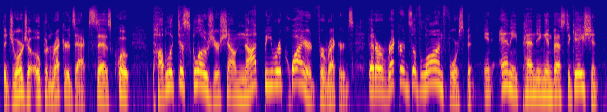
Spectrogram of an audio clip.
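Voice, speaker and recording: A man's voice: on the high side, very animated, normal speed, hardly any pauses, fairly bright tone, no echo. An American man reading scripted investigative news as a television reporter, with a serious, emphatic broadcast delivery.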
